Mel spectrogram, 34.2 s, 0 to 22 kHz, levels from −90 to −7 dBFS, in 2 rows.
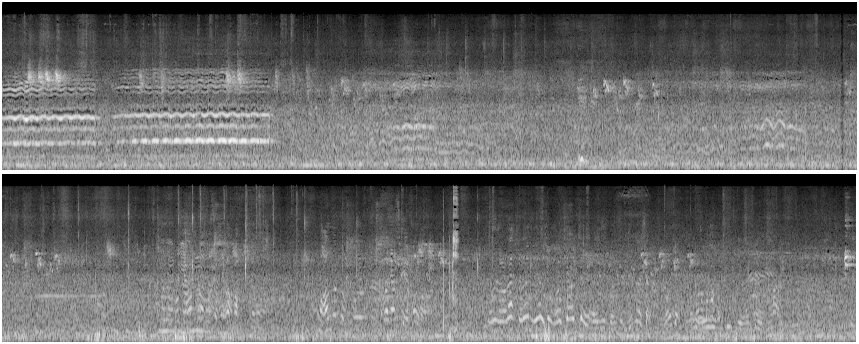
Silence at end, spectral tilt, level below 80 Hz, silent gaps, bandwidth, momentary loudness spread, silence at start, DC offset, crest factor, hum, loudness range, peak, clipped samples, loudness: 0 s; -5 dB/octave; -42 dBFS; none; 16.5 kHz; 12 LU; 0 s; under 0.1%; 24 dB; none; 9 LU; 0 dBFS; under 0.1%; -23 LUFS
